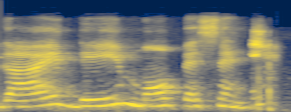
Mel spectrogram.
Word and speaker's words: Guy de Maupassant: Actually, he was a French writer, so his pronunciation will be Guy de Maupassant. Actually, it is ending with T, but here T is silent.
